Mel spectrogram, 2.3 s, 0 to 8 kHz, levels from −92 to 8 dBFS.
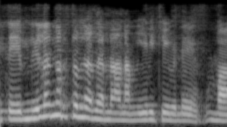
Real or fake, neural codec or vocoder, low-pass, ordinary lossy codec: fake; codec, 32 kHz, 1.9 kbps, SNAC; 7.2 kHz; none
